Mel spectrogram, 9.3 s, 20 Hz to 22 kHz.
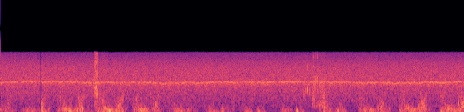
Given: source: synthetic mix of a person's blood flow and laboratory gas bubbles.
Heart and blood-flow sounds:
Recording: Doppler ultrasound of blood flow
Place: precordium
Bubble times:
1.84-2.14 s: bubbles
6.04-6.64 s: bubbles
9.10-9.27 s: bubbles
From the record:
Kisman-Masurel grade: 221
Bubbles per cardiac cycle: several, 3 to 8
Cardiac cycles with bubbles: 10 to 50%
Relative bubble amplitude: barely perceptible (0.100 to 0.250)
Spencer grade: 2 (many but less than half of the cardiac periods contain bubble signals, singularly or in groups)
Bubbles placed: anywhere in the cardiac cycle

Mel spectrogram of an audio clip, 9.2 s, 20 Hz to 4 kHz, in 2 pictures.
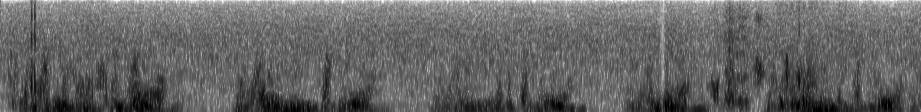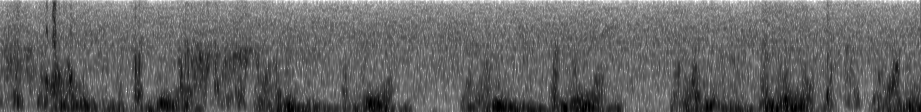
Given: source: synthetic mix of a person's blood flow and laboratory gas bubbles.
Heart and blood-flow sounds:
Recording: Doppler ultrasound of blood flow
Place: precordium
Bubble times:
0.02-0.21 s: bubbles
0.29-0.55 s: bubbles
3.53-3.83 s: bubbles
3.86-4.27 s: bubbles
4.54-5.08 s: bubbles
5.25-5.35 s: bubbles
5.48-5.98 s: bubbles
8.40-8.66 s: bubbles
8.71-8.92 s: bubbles
From the record:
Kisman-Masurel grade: 222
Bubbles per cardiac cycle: several, 3 to 8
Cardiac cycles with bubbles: 10 to 50%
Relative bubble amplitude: moderate (0.250 to 0.450)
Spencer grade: 2 (many but less than half of the cardiac periods contain bubble signals, singularly or in groups)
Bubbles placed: only in the low amplitude regions of the cardiac cycle

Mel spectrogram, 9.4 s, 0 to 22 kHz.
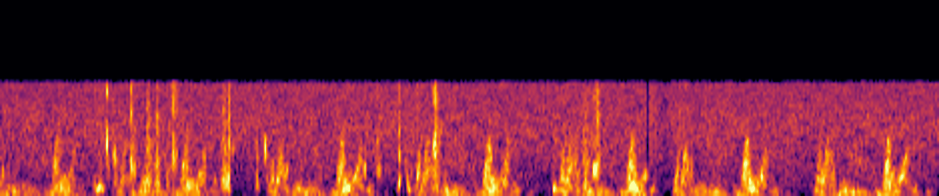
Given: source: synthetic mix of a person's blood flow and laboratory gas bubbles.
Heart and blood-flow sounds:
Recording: Doppler ultrasound of blood flow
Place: precordium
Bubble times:
0.92-1.17 s: bubbles
1.28-1.36 s: bubbles
1.39-1.60 s: bubbles
1.64-1.77 s: bubbles
2.18-2.33 s: bubbles
2.54-2.69 s: bubbles
3.61-3.67 s: bubbles
3.74-3.81 s: bubbles
3.95-4.21 s: bubbles
4.30-4.41 s: bubbles
5.49-5.60 s: bubbles
5.63-5.99 s: bubbles
From the record:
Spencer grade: 2 (many but less than half of the cardiac periods contain bubble signals, singularly or in groups)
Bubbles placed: only in the low amplitude regions of the cardiac cycle

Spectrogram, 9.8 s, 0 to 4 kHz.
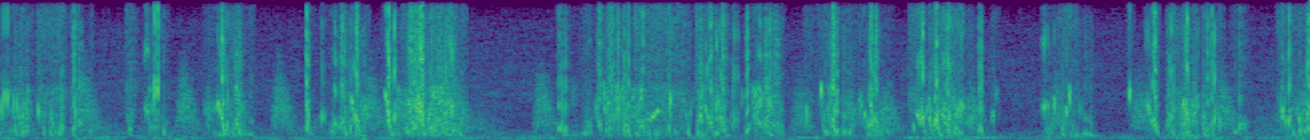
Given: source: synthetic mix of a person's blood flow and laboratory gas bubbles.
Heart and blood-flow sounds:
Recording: Doppler ultrasound of blood flow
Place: subclavian vein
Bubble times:
0.00-0.73 s: bubbles
0.94-1.06 s: bubbles
1.09-1.29 s: bubbles
1.53-1.94 s: bubbles
2.31-2.79 s: bubbles
2.86-3.52 s: bubbles
4.17-5.90 s: bubbles
6.02-6.73 s: bubbles
6.82-7.40 s: bubbles
7.42-7.50 s: bubbles
7.80-8.23 s: bubbles
8.44-8.52 s: bubbles
8.57-8.70 s: bubbles
8.73-9.19 s: bubbles
9.21-9.42 s: bubbles
9.56-9.83 s: bubbles
From the record:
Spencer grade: 4 (maximum detectable bubble signal sounding continuously throughout systole and diastole of every cardiac period, and overriding the amplitude of the normal cardiac signals)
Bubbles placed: anywhere in the cardiac cycle

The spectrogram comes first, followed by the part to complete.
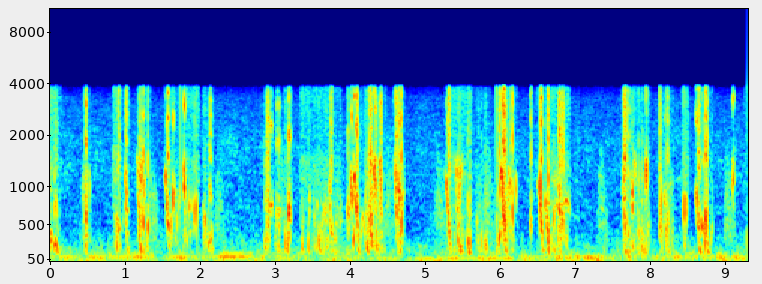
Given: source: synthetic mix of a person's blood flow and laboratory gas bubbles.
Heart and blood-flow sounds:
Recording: Doppler ultrasound of blood flow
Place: subclavian vein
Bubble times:
0.00-0.17 s: bubbles
0.45-0.55 s: bubbles
0.85-1.09 s: bubbles
1.17-1.36 s: bubbles
1.52-2.01 s: bubbles
2.05-2.21 s: bubbles
2.86-3.25 s: bubbles
3.34-3.91 s: bubbles
3.97-4.50 s: bubbles
4.60-4.75 s: bubbles
5.28-5.91 s: bubbles
5.96-6.26 s: bubbles
6.41-6.46 s: bubbles
6.50-6.96 s: bubbles
7.63-8.03 s: bubbles
8.14-8.35 s: bubbles
8.44-8.54 s: bubbles
8.62-8.86 s: bubbles
9.11-9.15 s: bubbles
9.27-9.31 s: bubbles
From the record:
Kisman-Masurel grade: 243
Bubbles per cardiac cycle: several, 3 to 8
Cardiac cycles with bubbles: 100%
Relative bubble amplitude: loud (0.450 to 0.775)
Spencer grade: 3 (all of the cardiac periods contain showers or single bubble signals, but not dominating or overriding the cardiac motion signals)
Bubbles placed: anywhere in the cardiac cycle

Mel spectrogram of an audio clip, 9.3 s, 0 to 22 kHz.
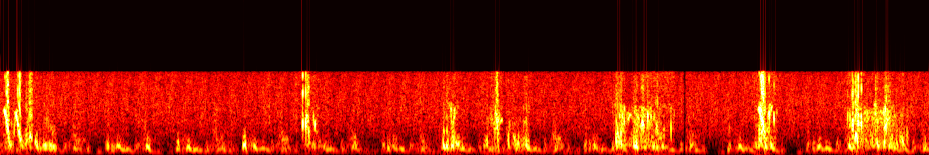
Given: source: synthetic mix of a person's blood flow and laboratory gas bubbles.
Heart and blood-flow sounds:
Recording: Doppler ultrasound of blood flow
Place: precordium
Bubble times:
0.01-0.59 s: bubbles
2.98-3.19 s: bubbles
4.40-4.63 s: bubbles
4.82-5.31 s: bubbles
6.12-6.75 s: bubbles
7.52-7.78 s: bubbles
8.44-9.11 s: bubbles
From the record:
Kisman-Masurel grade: 233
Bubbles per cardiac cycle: several, 3 to 8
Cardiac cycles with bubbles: 50 to 99%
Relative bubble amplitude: loud (0.450 to 0.775)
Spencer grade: 3 (all of the cardiac periods contain showers or single bubble signals, but not dominating or overriding the cardiac motion signals)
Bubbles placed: anywhere in the cardiac cycle

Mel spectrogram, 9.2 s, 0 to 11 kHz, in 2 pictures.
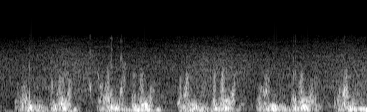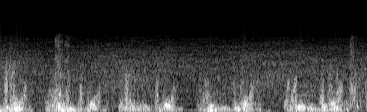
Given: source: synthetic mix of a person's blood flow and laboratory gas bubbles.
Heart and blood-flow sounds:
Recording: Doppler ultrasound of blood flow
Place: precordium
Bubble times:
0.23-0.41 s: bubbles
0.71-0.81 s: bubbles
1.10-1.24 s: bubbles
1.32-1.59 s: bubbles
3.63-4.00 s: bubbles
4.17-4.23 s: bubbles
4.27-4.36 s: bubbles
4.68-4.94 s: bubbles
5.19-5.51 s: bubbles
8.78-9.19 s: bubbles
From the record:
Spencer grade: 2 (many but less than half of the cardiac periods contain bubble signals, singularly or in groups)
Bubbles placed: anywhere in the cardiac cycle

